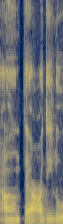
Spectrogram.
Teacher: دال کی زیر کو باریک پڑھتے ہوئے لو پہ واو مدہ کا قاعدہ ہو رہا ہے، ایک الف کے برابر کھینچیں گے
